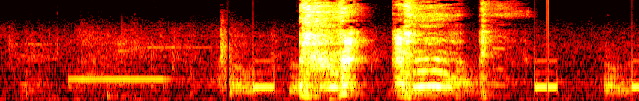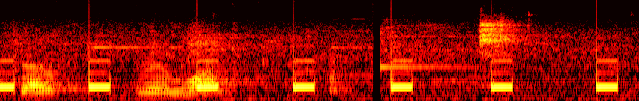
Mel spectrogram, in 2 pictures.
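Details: Simulated patient with fever, cough and myalgias, history of leukemia and COPD: two harsh wet-sounding acted coughs over steady monitor beeps and hospital overhead announcements: cough.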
